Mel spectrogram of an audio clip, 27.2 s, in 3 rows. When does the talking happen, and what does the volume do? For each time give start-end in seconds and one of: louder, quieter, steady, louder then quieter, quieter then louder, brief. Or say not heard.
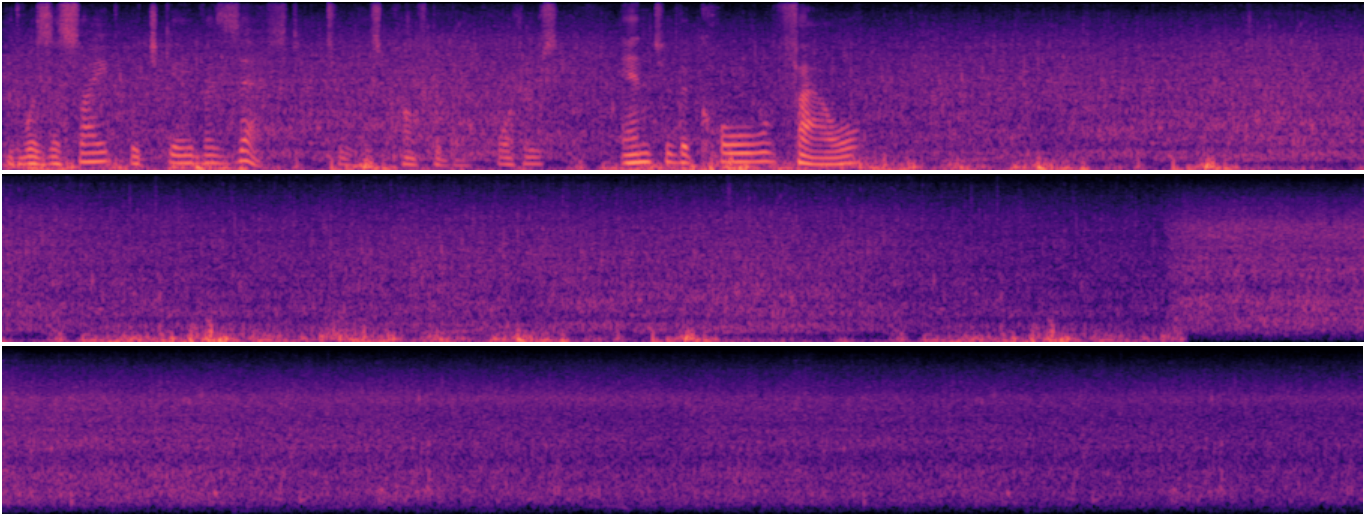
0.0-5.8 quieter then louder.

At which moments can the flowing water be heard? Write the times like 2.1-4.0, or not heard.
0.0-27.1.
